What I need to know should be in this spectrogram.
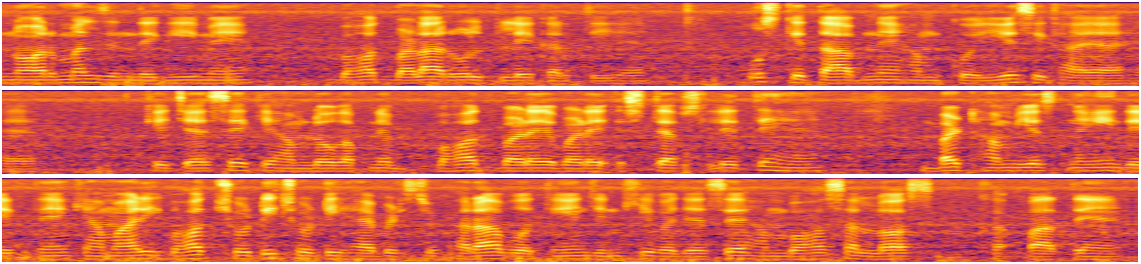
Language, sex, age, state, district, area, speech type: Urdu, male, 18-30, Uttar Pradesh, Shahjahanpur, rural, spontaneous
